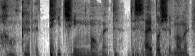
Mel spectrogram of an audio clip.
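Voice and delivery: note it quietly, as if thinking aloud; dad's private aside. Acted. Dad privately spotting a teaching moment, quiet aside. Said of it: "And Dad's like".

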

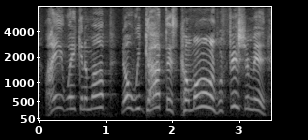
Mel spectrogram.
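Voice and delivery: high, brash bravado; cocky fishermen. Retold or imitated. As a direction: brush off the storm like tough pros. Proud fishermen refusing help.

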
